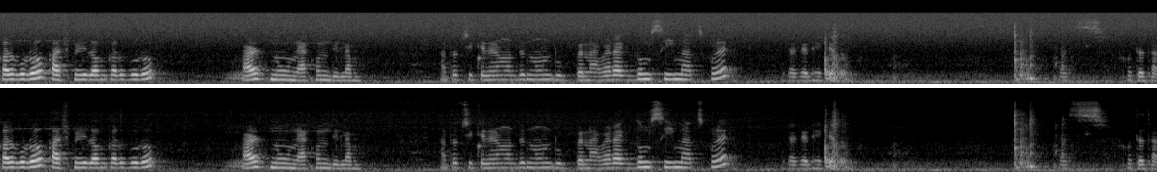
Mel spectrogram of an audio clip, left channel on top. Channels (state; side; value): noise; left; hiss, 10 dB below the sound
